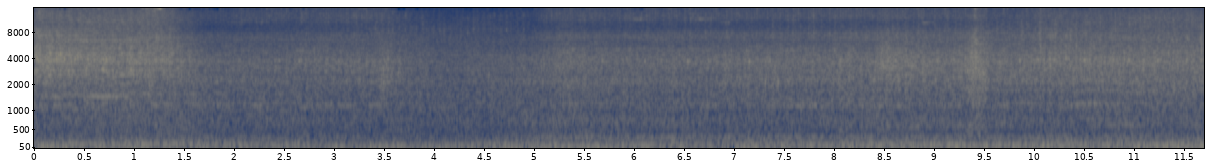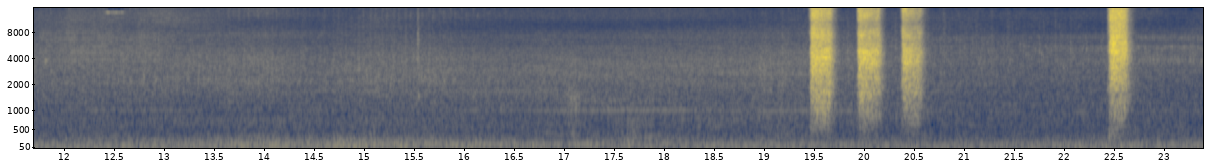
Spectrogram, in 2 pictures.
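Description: Classic and custom car engines running at low speed as the cars roll past one after another, a steady low rumble. Near the end come three short, loud bursts of hiss in quick succession, then one more about two seconds later.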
